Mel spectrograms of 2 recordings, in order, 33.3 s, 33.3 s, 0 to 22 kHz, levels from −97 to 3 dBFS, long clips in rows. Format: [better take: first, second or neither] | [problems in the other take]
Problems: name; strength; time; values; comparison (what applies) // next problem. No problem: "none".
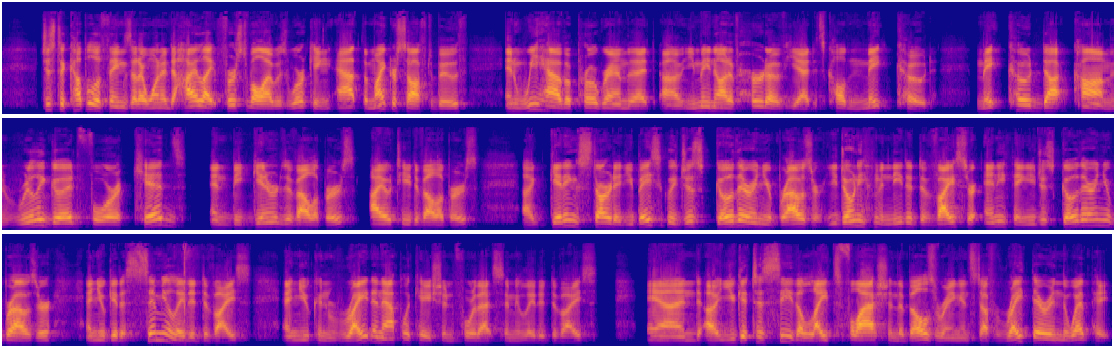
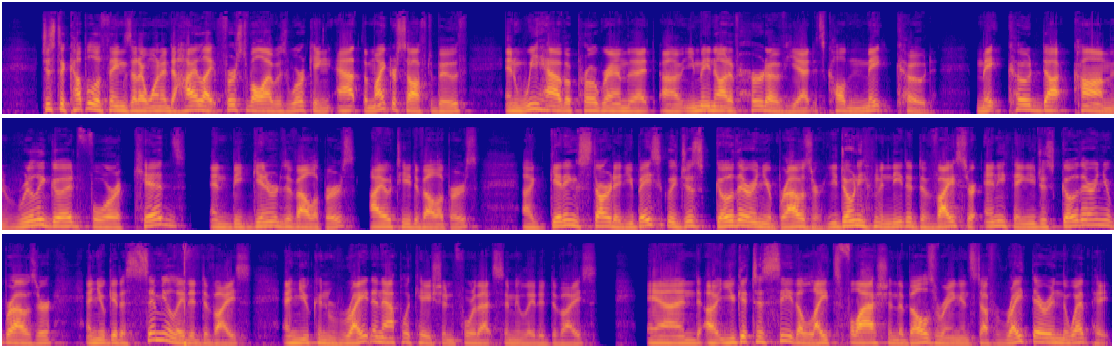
second | thin; very; fading below 400 Hz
